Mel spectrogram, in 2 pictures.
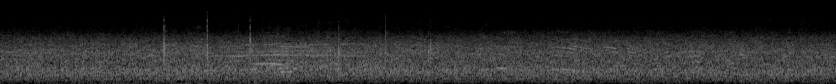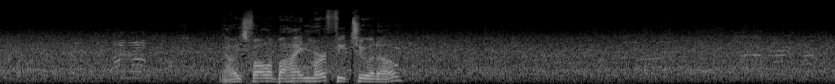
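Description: A large crowd murmurs in a ballpark's open stands.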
